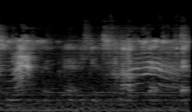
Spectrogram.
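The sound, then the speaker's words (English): A cat dressed up for a staged wedding meows unhappily in drawn-out, wavering cries, loud, with a sharp yowl near the start and a longer complaining wail that trails on. “after me asking Vina very passionately not to dress her cat up again, she thought it was okay to stage a wedding. And he is hating life.”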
